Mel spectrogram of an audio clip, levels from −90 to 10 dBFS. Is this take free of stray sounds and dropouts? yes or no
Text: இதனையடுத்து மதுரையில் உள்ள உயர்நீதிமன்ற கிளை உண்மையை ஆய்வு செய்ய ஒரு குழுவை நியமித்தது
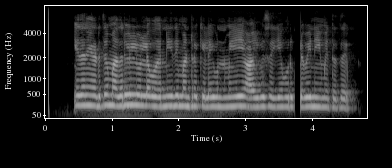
no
